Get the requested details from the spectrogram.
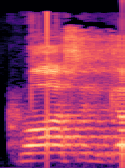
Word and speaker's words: Closson: Closson, golly, dude.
